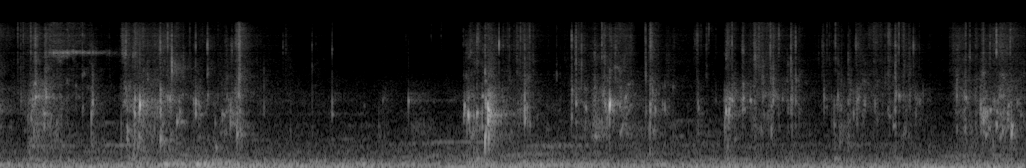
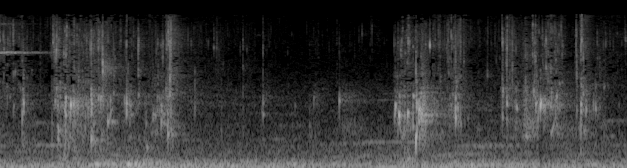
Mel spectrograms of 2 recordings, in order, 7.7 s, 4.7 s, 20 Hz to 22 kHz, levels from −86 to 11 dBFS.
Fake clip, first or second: first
